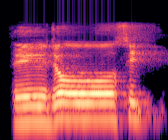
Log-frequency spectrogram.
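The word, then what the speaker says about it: तेजोऽसि: तेजो असी भी कर सकते हैं और तेजो असी और तेजोसी, ओ के बाद सीधा सी बोला हमने, बीच में अ का प्रोनाउंसिएशन नहीं करा।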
